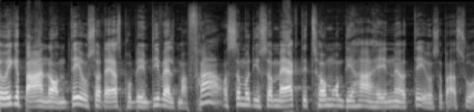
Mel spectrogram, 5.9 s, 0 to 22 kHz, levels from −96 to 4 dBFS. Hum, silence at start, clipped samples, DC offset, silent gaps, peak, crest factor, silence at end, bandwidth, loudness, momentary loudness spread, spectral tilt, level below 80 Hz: none; 0 s; under 0.1%; under 0.1%; none; 0 dBFS; 16 dB; 0 s; 18.5 kHz; -17 LUFS; 11 LU; -4 dB/octave; -62 dBFS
